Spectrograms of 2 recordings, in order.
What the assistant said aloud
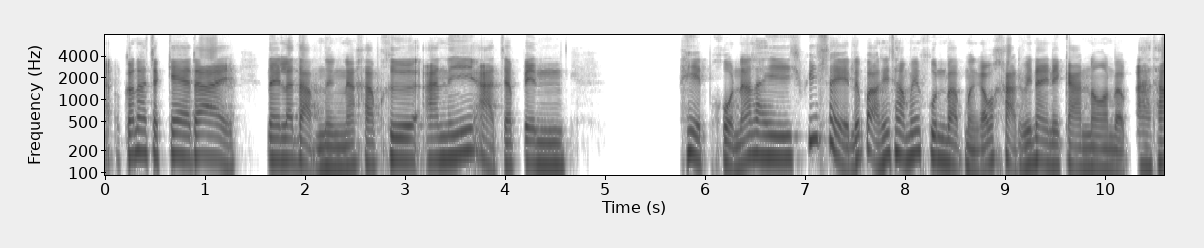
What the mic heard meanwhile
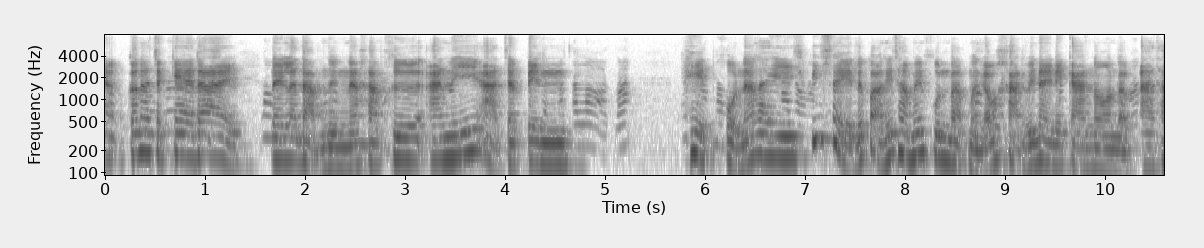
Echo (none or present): present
